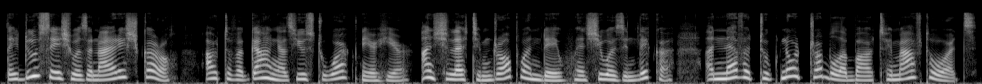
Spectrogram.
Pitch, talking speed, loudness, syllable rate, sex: 240 Hz, 225 wpm, -18 LUFS, 5.3 syllables/s, female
